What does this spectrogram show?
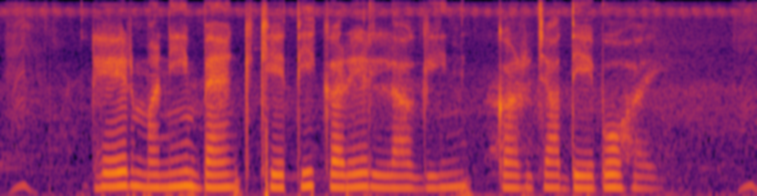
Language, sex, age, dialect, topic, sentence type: Magahi, female, 31-35, Southern, banking, statement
